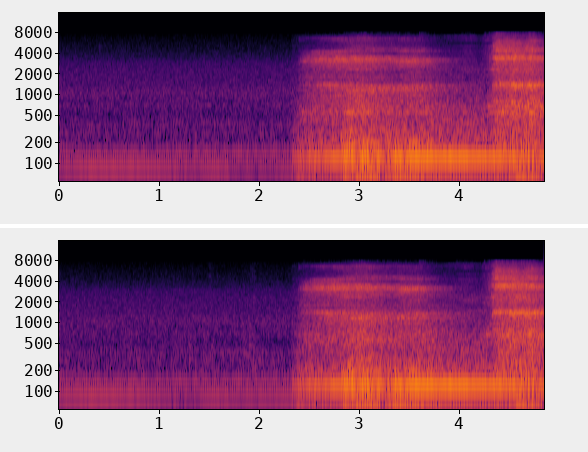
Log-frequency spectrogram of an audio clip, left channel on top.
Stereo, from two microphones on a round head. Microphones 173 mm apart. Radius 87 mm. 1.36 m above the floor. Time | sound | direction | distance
2.3 | snoring | 25° right (ahead or behind) | 1.1 m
